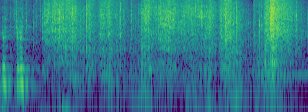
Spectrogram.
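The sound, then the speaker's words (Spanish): Gift wrapping paper crinkling and tearing as a present is unwrapped, with irregular rustling bursts, sharper rips toward the end and a voice heard beneath. “Hacemos ASMR un poco en el papel. ASMR de abrir el papel.”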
